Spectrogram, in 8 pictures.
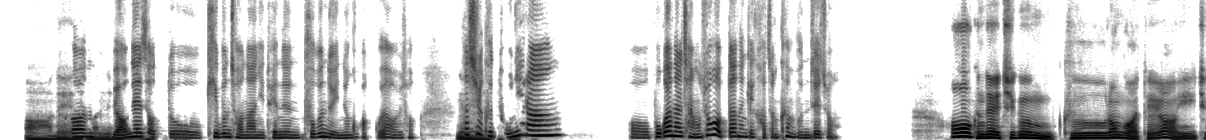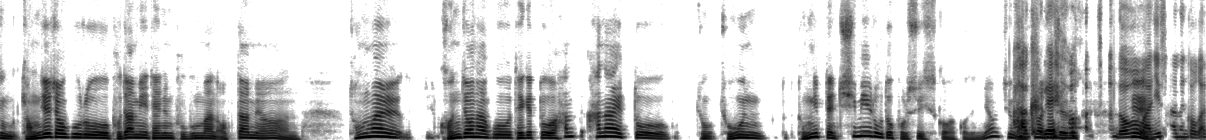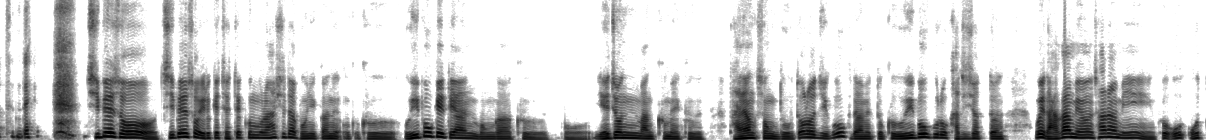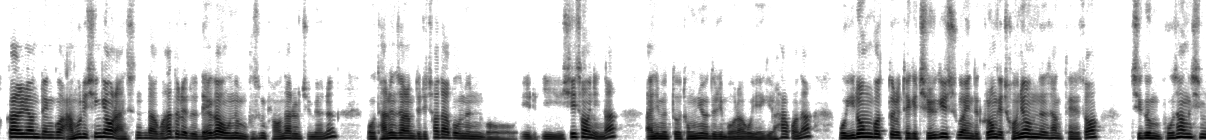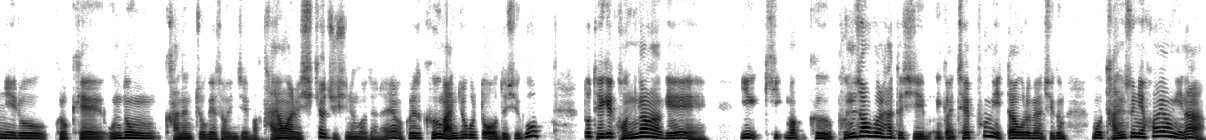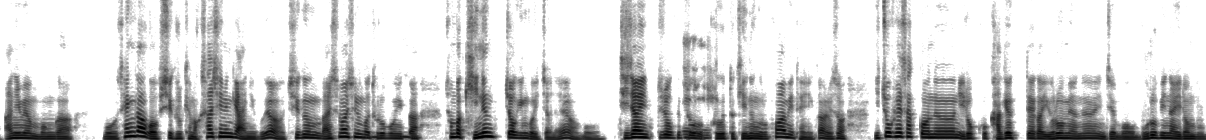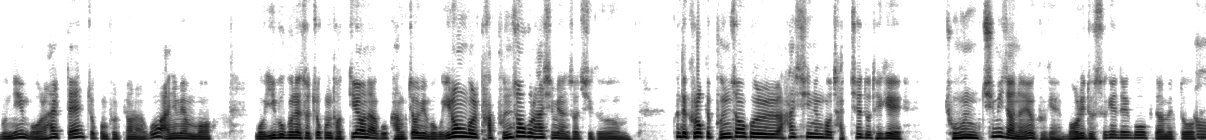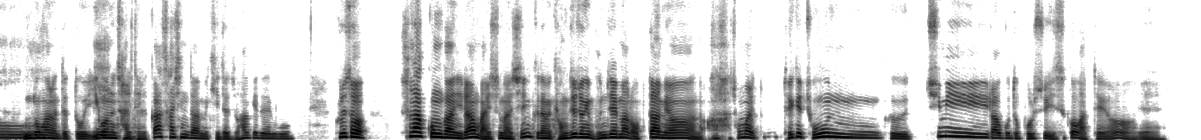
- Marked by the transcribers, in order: other background noise; tapping; laughing while speaking: "아 그래요?"; laugh; laugh
- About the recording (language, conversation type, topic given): Korean, advice, 왜 저는 물건에 감정적으로 집착하게 될까요?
